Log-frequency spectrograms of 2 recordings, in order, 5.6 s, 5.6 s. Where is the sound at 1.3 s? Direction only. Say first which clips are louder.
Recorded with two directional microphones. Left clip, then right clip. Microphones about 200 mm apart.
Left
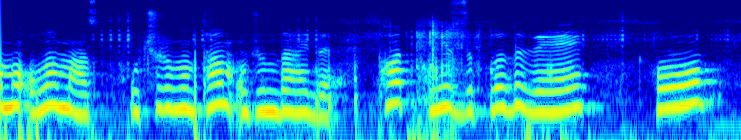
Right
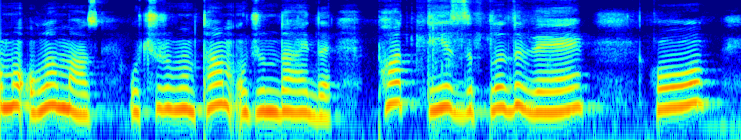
Right 8 dB; 55° right (ahead or behind).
